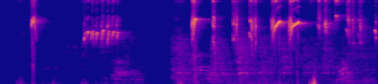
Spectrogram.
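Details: Javan white-eye, a lively singing bird used as a lure to set other birds singing: brief high chirps, then a rapid run of sharp, high, twittering notes with fast slurred whistles toward the end.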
